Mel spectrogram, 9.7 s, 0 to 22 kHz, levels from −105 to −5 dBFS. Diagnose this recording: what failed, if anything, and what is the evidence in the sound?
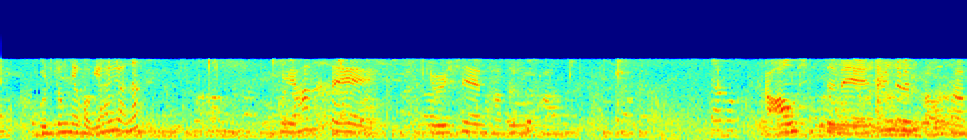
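The fault sits in call processing on the sending side. The sound is sound dropped by the voice detector, likely at the sender. The sound gives way to a steady, smooth noise bed at 0.11 to 0.32 s, 2.57 to 2.60 s, 3.17 to 3.32 s, 7.37 to 7.61 s and 8.06 to 8.09 s. Each gap lasts 30 to 240 ms before the real sound returns. The detector judged those moments to be background and stopped sending. The receiver filled the gap with comfort noise.

The same stage also produces sound chopped by the voice detector. This is heard at 1.82 to 2.06 s, 3.86 to 4.16 s and 5.78 to 7.10 s. Within each stretch the sound cuts in and out. The longest stretch loses close to a second in total. The detector likely switched on and off several times, and quieter parts fell below its threshold. The call path's G.711 A-law band limit, with nothing above 4 kHz, is audible throughout.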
